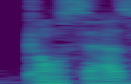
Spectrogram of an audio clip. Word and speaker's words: Kansas: la première c'est que dans Kansas en fait la l'accentonique est sur le K donc c'est Kas alors que dans arc l'accentonique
